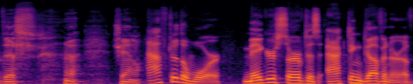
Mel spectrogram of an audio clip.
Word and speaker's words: Meagher: Thomas Francis Meagher, on July 1st, So it's Meagher is how that's pronounced.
